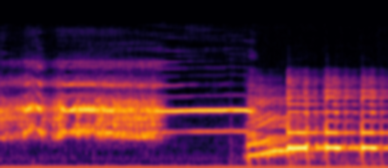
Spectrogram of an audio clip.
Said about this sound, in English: Hey, listen to that old rooster.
